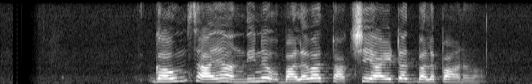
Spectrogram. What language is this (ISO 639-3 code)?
sin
